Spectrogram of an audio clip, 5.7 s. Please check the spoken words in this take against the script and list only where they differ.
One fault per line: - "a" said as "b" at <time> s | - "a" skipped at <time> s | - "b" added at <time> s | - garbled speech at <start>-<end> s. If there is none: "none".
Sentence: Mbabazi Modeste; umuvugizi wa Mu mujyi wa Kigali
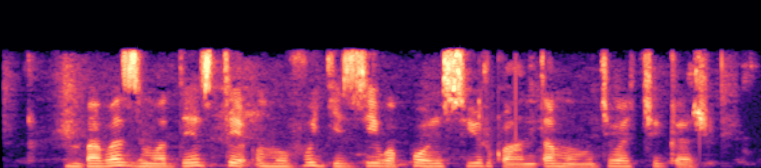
- "Polisi y'u Rwanda" added at 3.1 s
